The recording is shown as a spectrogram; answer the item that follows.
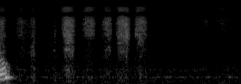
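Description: Brisk rubbing against skin, a quick run of short hissy strokes that fade out near the end, from swatches being wiped off the hand hard enough to sting.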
